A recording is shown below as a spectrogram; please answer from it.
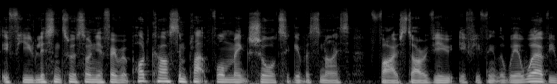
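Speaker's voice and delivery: ordinary talk, nothing marked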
